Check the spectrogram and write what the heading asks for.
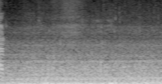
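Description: Vehicle engine running steadily under load with a low rumble, heard from inside the cabin while climbing a steep gravel mountain road, the engine working hard on the grade.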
